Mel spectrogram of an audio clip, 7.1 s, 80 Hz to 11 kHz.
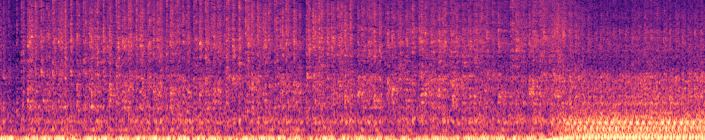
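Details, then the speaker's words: New Pontiac budget stroker crate engine, 6X heads, Performer RPM intake, mild flat tappet cam, camshaft already broken in: deep, even V8 idle with slight lope settling smoothly after start, no knocks or ticks; healthy. "Runs pretty good. It's just a mild build, so we think he'll like it."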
